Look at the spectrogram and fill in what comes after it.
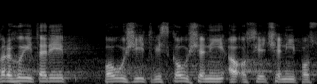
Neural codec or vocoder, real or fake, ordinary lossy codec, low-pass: none; real; MP3, 64 kbps; 7.2 kHz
